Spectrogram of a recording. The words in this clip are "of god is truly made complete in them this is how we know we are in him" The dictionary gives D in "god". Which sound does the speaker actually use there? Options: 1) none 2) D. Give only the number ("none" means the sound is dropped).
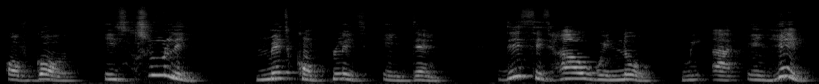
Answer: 2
